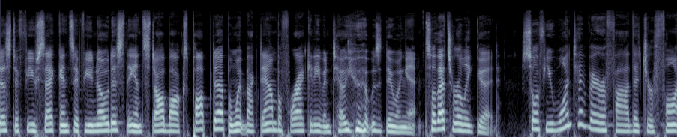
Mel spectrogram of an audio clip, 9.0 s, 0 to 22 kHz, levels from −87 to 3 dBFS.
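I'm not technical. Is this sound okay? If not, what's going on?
Yes, this sound is okay. Nothing in it needs fixing.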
